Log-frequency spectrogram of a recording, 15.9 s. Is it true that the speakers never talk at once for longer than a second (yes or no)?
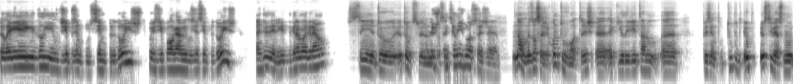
yes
